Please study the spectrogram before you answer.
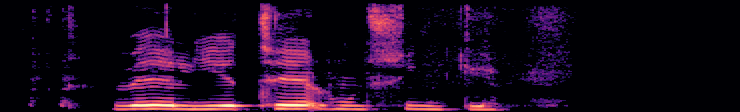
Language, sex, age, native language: Icelandic, male, 10, Icelandic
